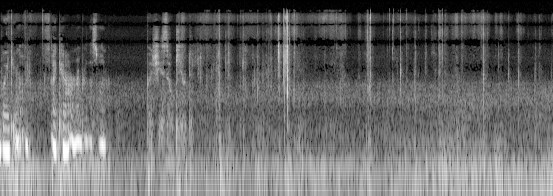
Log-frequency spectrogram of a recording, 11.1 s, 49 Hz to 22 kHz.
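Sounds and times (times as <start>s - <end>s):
plastic sleeves rustling and clicking: 3.9s - 11.0s.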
